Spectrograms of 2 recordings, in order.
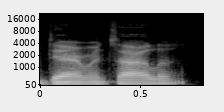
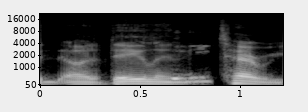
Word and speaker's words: Dalen Terry: Darren Tyler. Yeah, Dalen Terry.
